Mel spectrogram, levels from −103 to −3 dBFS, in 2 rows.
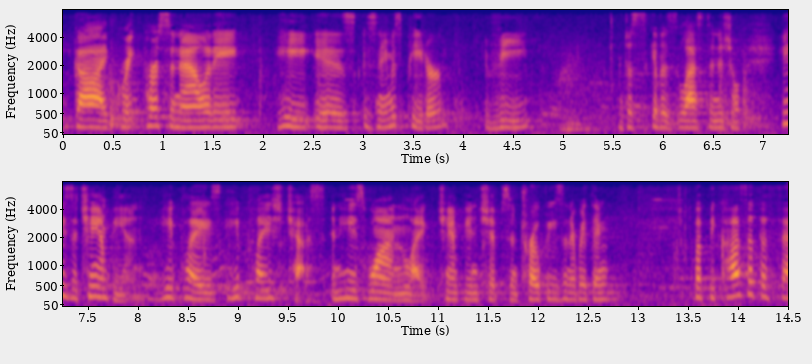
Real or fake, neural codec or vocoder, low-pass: real; none; 7.2 kHz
